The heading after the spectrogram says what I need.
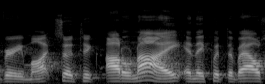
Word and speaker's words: Adonai: It's four Hebrew consonants. It's yode vi and and sometimes now we as English-speaking people we will say Yahweh but if if you were Hebrew and you were reading the text you would not pronounce that name. So when you got to that name you would say Adonai which is a a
